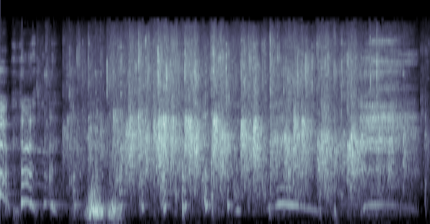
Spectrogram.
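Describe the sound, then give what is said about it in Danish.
A steady patter of applause fills the whole clip, a dense crackle of clapping hands, with voices and a bit of laughter running over it. “Ej, det skal vi da lige klappe af.”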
